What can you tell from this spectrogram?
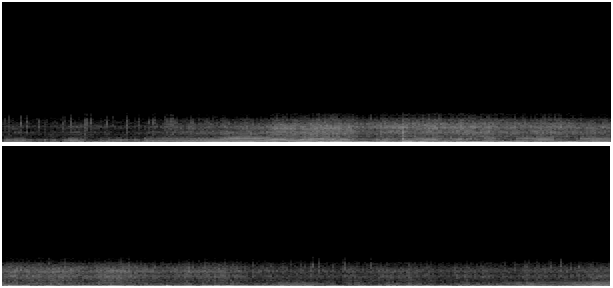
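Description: Dirt bike engine revving up and down as the bike climbs a steep sandy hill. Heavy wind rumble buffets the helmet-camera microphone.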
